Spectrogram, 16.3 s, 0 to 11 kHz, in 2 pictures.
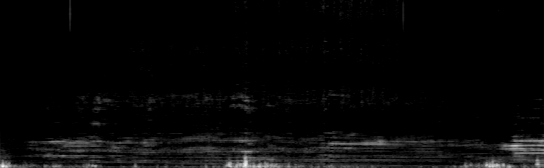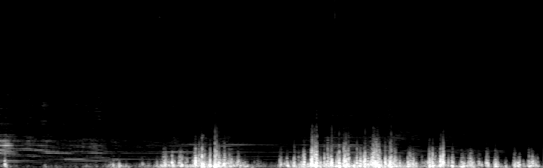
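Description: Distant DA-100 two-stroke gas engine with canister exhaust on a 2.6 m Extra 330 RC aerobatic plane: a faint drone whose pitch rises and falls with throttle and manoeuvres. From about ten seconds in, loud gusts of wind on the microphone take over.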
